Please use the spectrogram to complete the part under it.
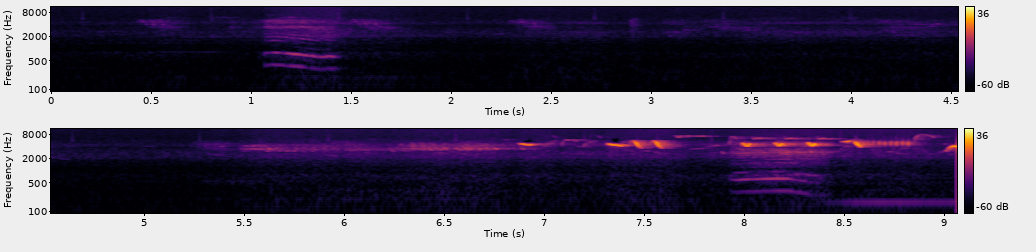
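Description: A baby giggles.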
